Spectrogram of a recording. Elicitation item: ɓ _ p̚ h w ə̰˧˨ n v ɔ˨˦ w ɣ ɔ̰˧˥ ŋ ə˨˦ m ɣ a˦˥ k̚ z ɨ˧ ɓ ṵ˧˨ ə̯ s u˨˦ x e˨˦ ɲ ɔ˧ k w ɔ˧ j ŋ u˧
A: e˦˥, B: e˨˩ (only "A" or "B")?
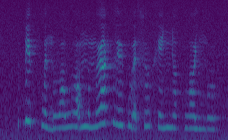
A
